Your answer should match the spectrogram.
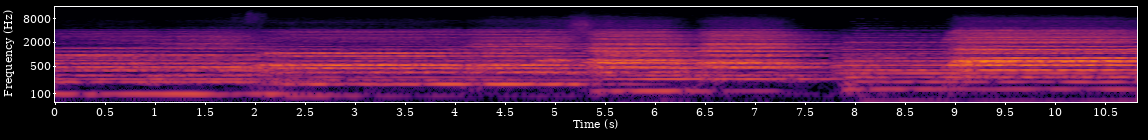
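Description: Background music: a choir singing long held chords that change every few seconds, swelling louder about five seconds in and again about nine seconds in.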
